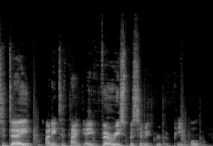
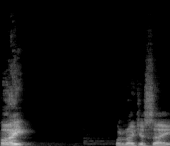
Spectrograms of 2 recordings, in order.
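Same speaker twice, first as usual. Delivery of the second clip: stern, scolding dad telling-off voice; 4 dB louder than usual. Telling off the dog while signing off, in a dad voice. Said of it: "Dad voice has come out".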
